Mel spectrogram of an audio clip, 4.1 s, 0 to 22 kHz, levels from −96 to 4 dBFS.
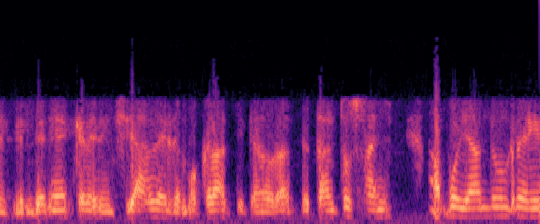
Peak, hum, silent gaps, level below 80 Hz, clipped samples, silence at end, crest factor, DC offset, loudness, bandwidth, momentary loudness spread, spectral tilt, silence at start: -4 dBFS; none; none; -58 dBFS; under 0.1%; 0 s; 16 dB; under 0.1%; -19 LUFS; 4.9 kHz; 4 LU; -8.5 dB/octave; 0 s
